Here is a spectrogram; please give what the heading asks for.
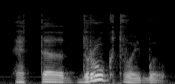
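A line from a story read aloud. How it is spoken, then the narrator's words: Barely audible. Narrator (Russian): еле слышно произнесла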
